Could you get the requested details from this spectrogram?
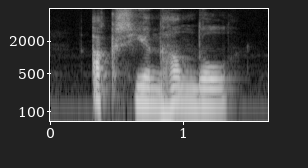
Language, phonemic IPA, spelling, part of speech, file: Dutch, /ˈɑk.si.ə(n)ˌɦɑn.dəl/, actiënhandel, noun, Nl-actiënhandel.ogg
- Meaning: alternative form of actiehandel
